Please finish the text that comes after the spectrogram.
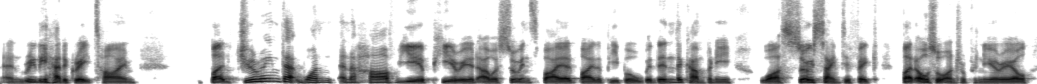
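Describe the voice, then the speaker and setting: A man in his thirties from Malaysia, a research scientist telling his career story in a relaxed way, with many fillers and restarts. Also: fairly low pitch, no echo, clean studio sound. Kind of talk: conversational interview answers.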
